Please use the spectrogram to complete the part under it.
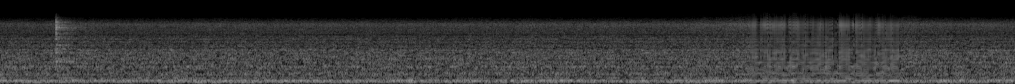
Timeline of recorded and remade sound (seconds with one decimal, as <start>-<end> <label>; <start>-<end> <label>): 0.0-7.5 recorded; 7.5-9.0 remade; 9.0-10.2 recorded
